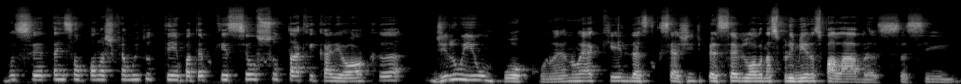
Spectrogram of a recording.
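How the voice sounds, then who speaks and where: A man hosting an interview, giving formal, measured introductions and asking questions. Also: a little high. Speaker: interview host.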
